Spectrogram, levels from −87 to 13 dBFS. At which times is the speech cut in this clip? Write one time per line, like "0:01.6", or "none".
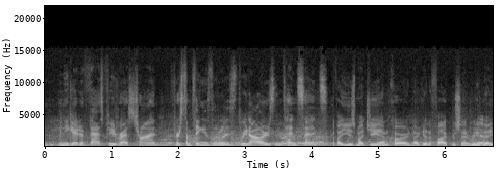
0:04.2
